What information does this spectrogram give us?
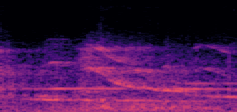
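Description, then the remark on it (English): Wolves that have come closer yip and bark in high, wavering tones that slide up and down and overlap, over a steady background hum, with no speech. “And then they turned to yips and barks, as if the wolves were talking to each other as they watched us.”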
